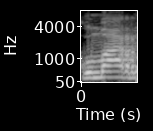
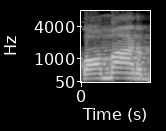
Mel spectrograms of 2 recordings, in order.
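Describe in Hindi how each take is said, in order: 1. पहला स्वर एक सादा 'oo' ध्वनि है। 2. पहला स्वर एक 'au' ध्वनि है। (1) "बंगाली लोग कुमार नहीं बोलते" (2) "वो कौमार बोलते हैं"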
